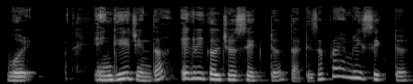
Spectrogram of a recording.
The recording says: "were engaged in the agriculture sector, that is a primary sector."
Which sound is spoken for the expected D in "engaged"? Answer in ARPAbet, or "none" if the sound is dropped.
none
